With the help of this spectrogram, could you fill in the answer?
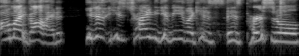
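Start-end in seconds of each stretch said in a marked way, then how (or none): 0.0-0.8 acted panicked voice, higher. Retelling being next to someone, imitating own freaking out. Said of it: "tweaking out".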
